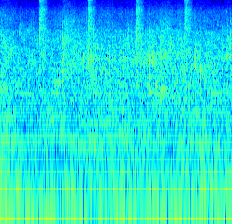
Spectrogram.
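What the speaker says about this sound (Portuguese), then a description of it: "Essa água brota do chão e ela é com gás." Naturally carbonated hot thermal spring water bubbling up out of the ground, a steady close gurgling and fizzing trickle with repeated small splashes and no voices.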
